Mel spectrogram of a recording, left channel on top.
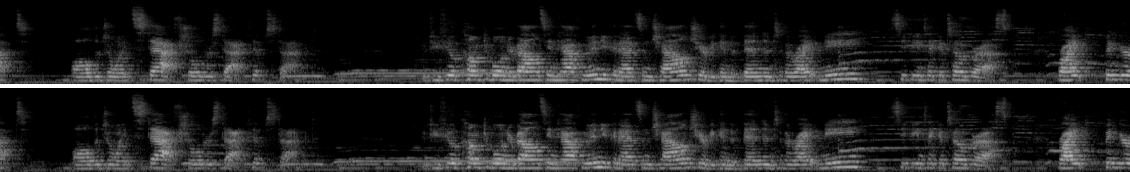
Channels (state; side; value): normal; both; correlation 0.32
